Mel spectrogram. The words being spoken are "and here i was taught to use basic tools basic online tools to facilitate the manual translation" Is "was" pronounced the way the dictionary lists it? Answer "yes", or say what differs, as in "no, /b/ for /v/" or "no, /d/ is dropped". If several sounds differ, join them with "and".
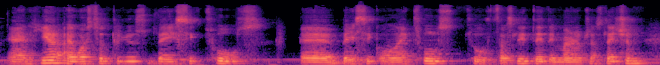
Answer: no, /s/ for /z/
